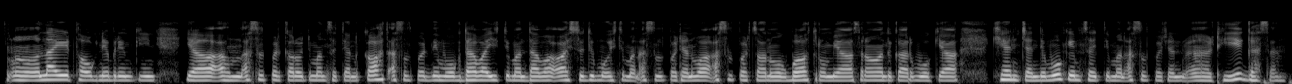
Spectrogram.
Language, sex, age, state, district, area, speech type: Kashmiri, female, 30-45, Jammu and Kashmir, Baramulla, rural, spontaneous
